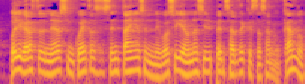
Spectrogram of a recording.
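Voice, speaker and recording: A man's dark, mellow tone sits at a fairly high pitch, moving at a fairly quick pace with fairly even intonation. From Chihuahua, northern Mexico. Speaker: entrepreneur and finance consultant. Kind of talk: podcast interview.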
